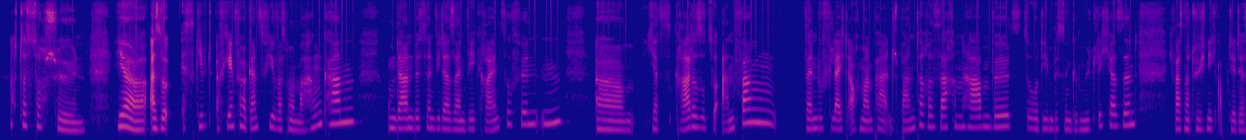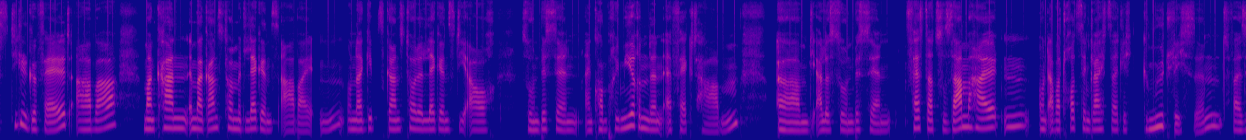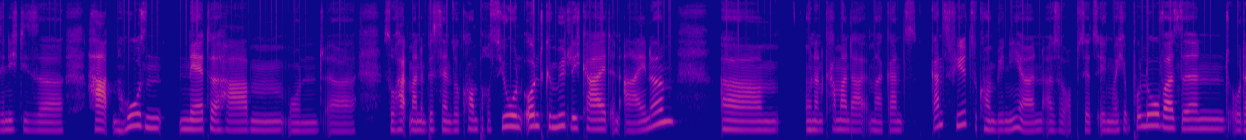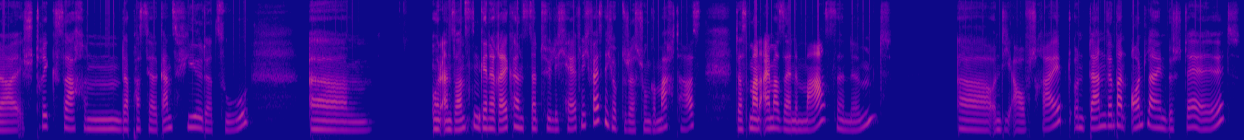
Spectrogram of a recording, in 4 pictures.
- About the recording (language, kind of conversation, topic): German, advice, Wie finde ich Kleidung, die gut passt und mir gefällt?
- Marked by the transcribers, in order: none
